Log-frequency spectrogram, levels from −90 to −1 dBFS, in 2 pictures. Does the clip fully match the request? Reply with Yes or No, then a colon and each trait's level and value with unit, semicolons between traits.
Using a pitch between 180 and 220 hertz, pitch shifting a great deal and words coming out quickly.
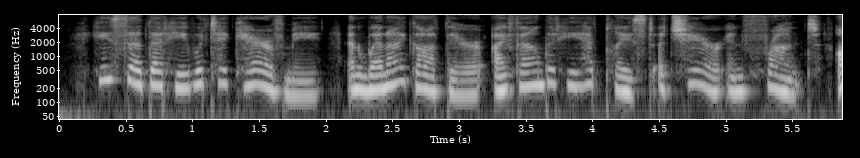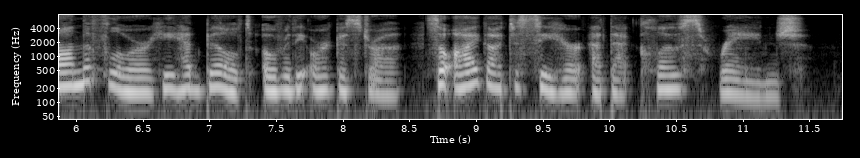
No: high, 190 Hz; average, 5.0 semitones; fast, 220 wpm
